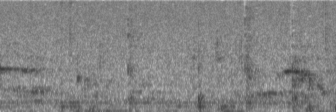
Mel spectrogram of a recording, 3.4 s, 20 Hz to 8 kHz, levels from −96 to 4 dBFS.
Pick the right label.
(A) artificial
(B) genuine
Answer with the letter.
B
